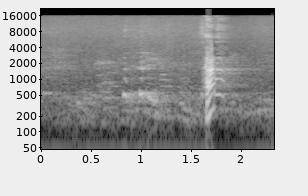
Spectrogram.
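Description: A man's short questioning "ha?", rising sharply in pitch near the end, after a quiet pause with faint murmuring in a hall.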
